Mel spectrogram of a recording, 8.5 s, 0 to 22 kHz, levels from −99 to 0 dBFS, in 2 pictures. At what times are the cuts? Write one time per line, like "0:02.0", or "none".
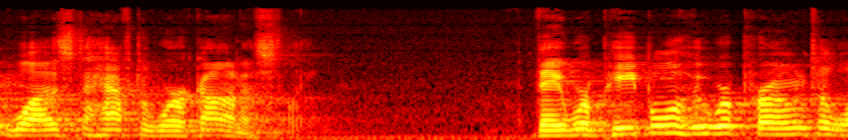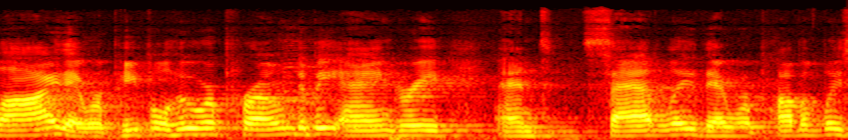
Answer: none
